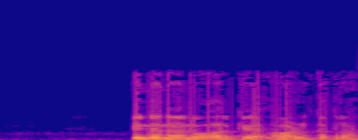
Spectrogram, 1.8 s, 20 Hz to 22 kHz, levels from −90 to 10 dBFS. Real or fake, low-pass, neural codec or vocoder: real; 10.8 kHz; none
